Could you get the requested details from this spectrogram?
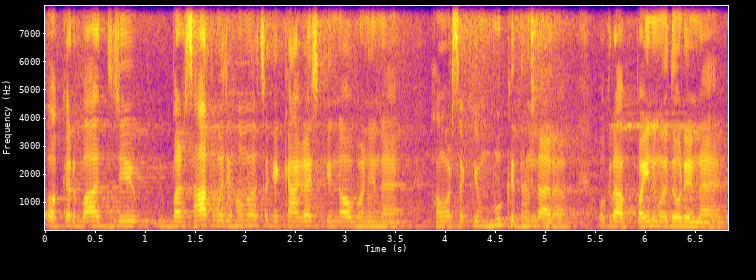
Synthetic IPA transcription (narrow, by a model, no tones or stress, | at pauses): okəɾbad̪d͡ʒebəɾsat̪ʰbəd͡ʒeɦəmɾasəbkekaɡəd͡ʒkenawbənenaɦe | həməɾsəbkemukʰd̪ʱənd̪aɾəb | okɾapəɪnmed̪oɽenaɦe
